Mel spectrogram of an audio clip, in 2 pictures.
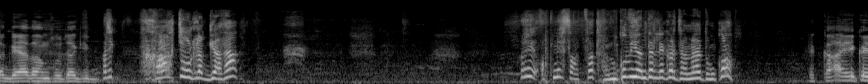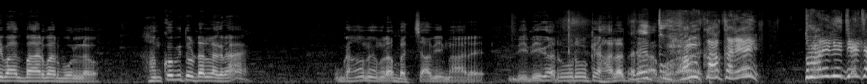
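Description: An elderly man speaks calmly and firmly, close by.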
